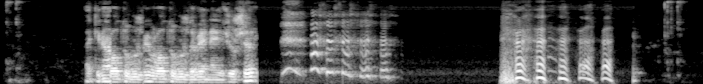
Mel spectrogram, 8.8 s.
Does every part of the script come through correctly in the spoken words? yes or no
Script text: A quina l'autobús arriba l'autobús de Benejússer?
yes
